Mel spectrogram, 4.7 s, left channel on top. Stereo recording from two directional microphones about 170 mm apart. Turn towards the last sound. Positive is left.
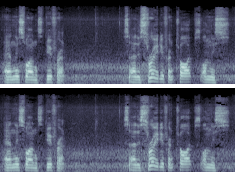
turn(degrees=25)  # may be behind; listen again after turning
